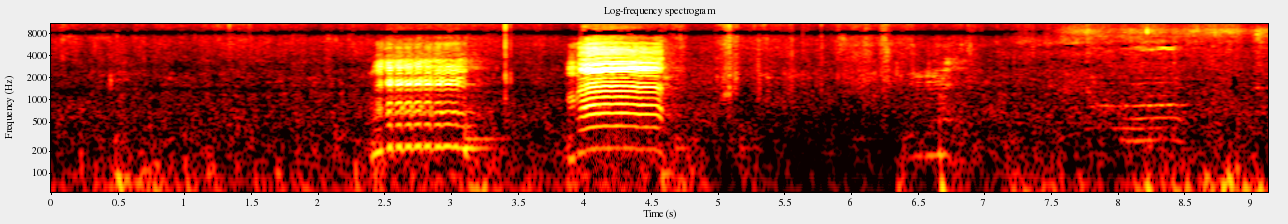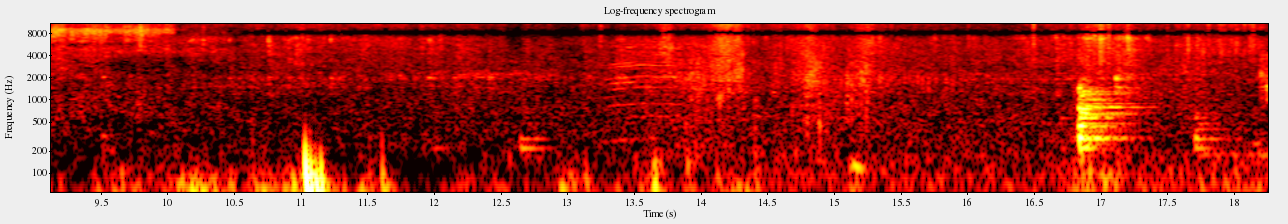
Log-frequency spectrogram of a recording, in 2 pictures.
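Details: Zwartbles sheep flock on a regenerative farm in County Kilkenny, Ireland, abandoning beet pulp pellets and galloping out an opened gate to fresh grass; two loud, wavering, harmonic bleats early on, then quiet shuffling and low thuds, one shorter bleat near the end.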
